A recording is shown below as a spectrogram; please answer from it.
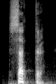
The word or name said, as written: सत्र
